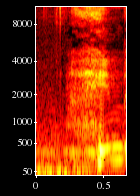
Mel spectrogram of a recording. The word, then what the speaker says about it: हिंद: करके आते थे, तो सिंध को वो बेसिकली हिंद कहा करते थे, क्योंकि सा को हा जो है प्रोनाउंस करते थे।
